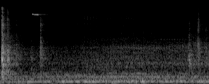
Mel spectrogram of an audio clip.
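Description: A hotel room door's latch clicks sharply as the door is opened, followed by a steady low hum and a faint knock near the end.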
